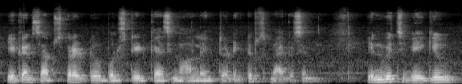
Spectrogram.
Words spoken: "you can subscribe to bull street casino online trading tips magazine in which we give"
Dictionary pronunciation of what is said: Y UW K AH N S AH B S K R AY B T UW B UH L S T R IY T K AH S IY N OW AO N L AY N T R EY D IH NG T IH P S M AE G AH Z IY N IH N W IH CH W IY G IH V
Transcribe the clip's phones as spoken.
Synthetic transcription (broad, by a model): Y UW K AH N S AH B S K R AY B T UW B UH L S T IY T K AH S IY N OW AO N L AY N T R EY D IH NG T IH P S M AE G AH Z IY N IH N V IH CH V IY G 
